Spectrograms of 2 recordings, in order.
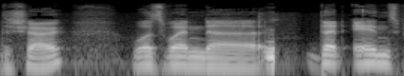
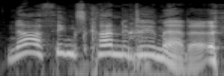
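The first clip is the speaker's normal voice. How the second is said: laughing it off, higher; 12 semitones higher than usual. Real, not acted. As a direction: say it through a laugh. Laughing rebuttal.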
